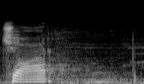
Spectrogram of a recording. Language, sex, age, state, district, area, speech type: Hindi, male, 18-30, Madhya Pradesh, Seoni, urban, read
